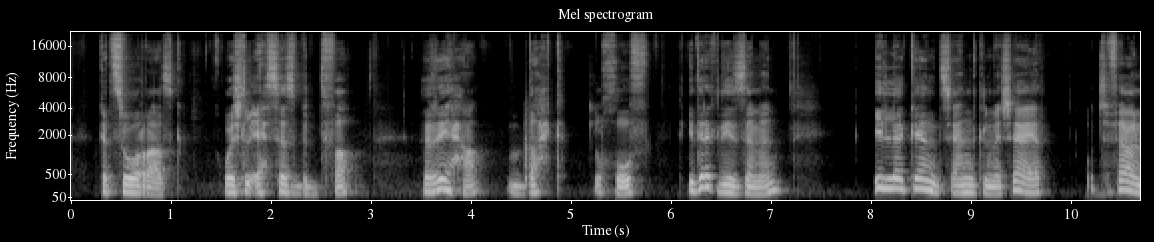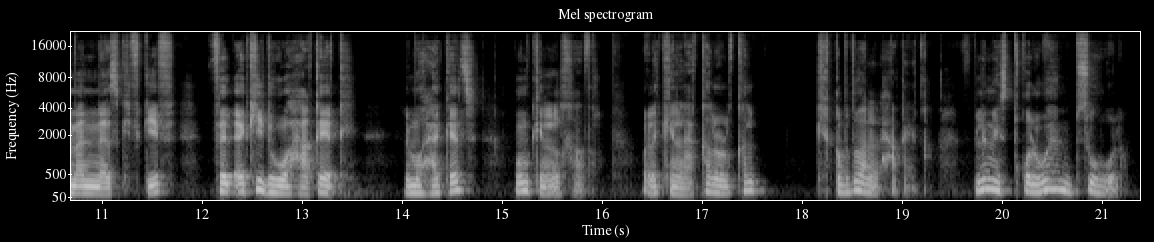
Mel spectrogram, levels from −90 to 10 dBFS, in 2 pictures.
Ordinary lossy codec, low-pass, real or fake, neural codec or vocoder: none; none; real; none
